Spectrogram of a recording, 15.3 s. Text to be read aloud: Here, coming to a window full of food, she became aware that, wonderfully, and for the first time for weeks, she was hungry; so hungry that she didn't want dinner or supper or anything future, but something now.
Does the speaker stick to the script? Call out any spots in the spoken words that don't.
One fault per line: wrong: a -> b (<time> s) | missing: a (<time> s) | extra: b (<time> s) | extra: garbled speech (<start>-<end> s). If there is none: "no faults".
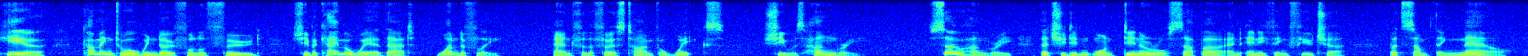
wrong: or -> and (12.3 s)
